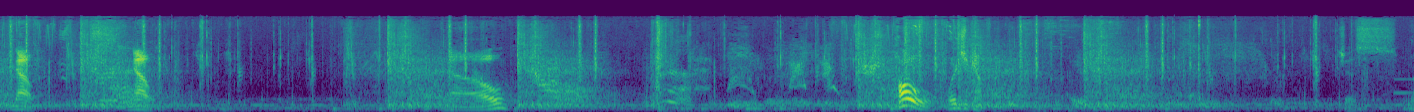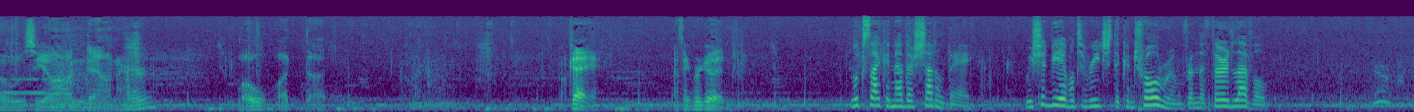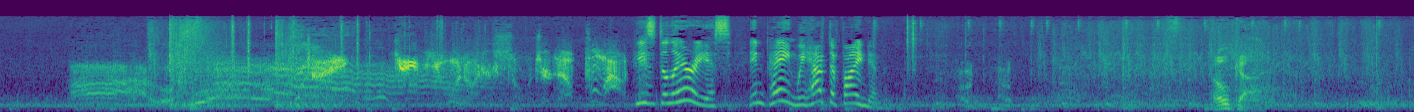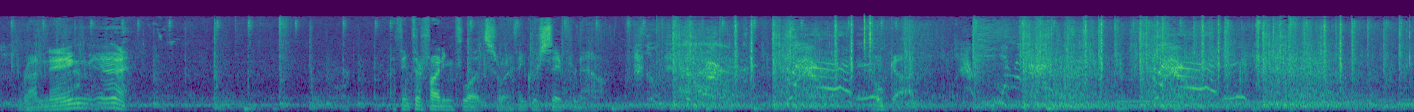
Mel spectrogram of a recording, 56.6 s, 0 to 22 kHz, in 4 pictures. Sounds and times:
Fusillade: 0:08.5 - 0:12.2, 0:48.8 - 0:56.5.

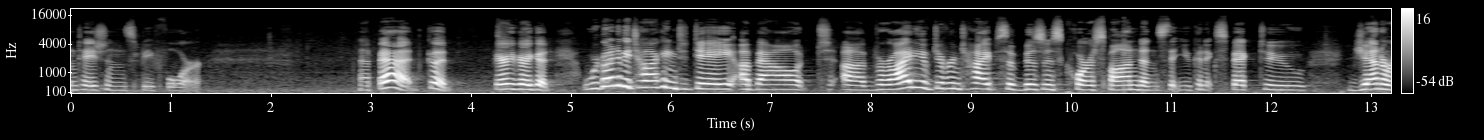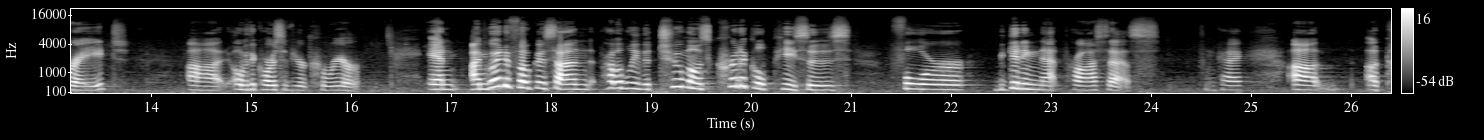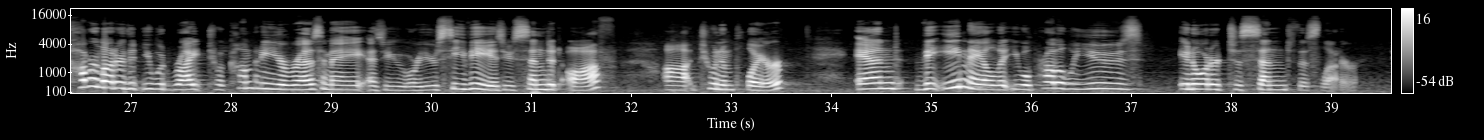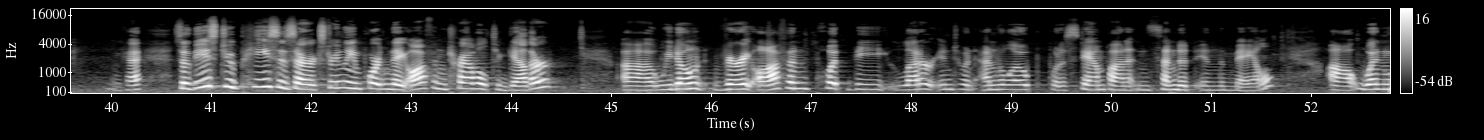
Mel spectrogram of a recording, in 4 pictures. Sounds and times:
Speech: 0:00.0 - 0:01.3, 0:02.9 - 0:13.8, 0:14.4 - 0:16.1, 0:16.8 - 0:31.8, 0:32.4 - 0:33.6, 0:34.3 - 0:39.3, 0:40.0 - 0:44.4, 0:45.2 - 0:51.6, 0:52.2 - 0:52.7.

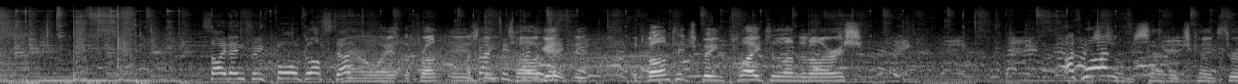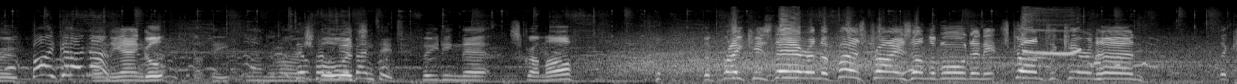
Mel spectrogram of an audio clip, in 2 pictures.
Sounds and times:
Music: 0:00.0 - 0:24.7
Speech: 0:02.1 - 0:09.2, 0:10.0 - 0:18.1, 0:19.4 - 0:23.8.

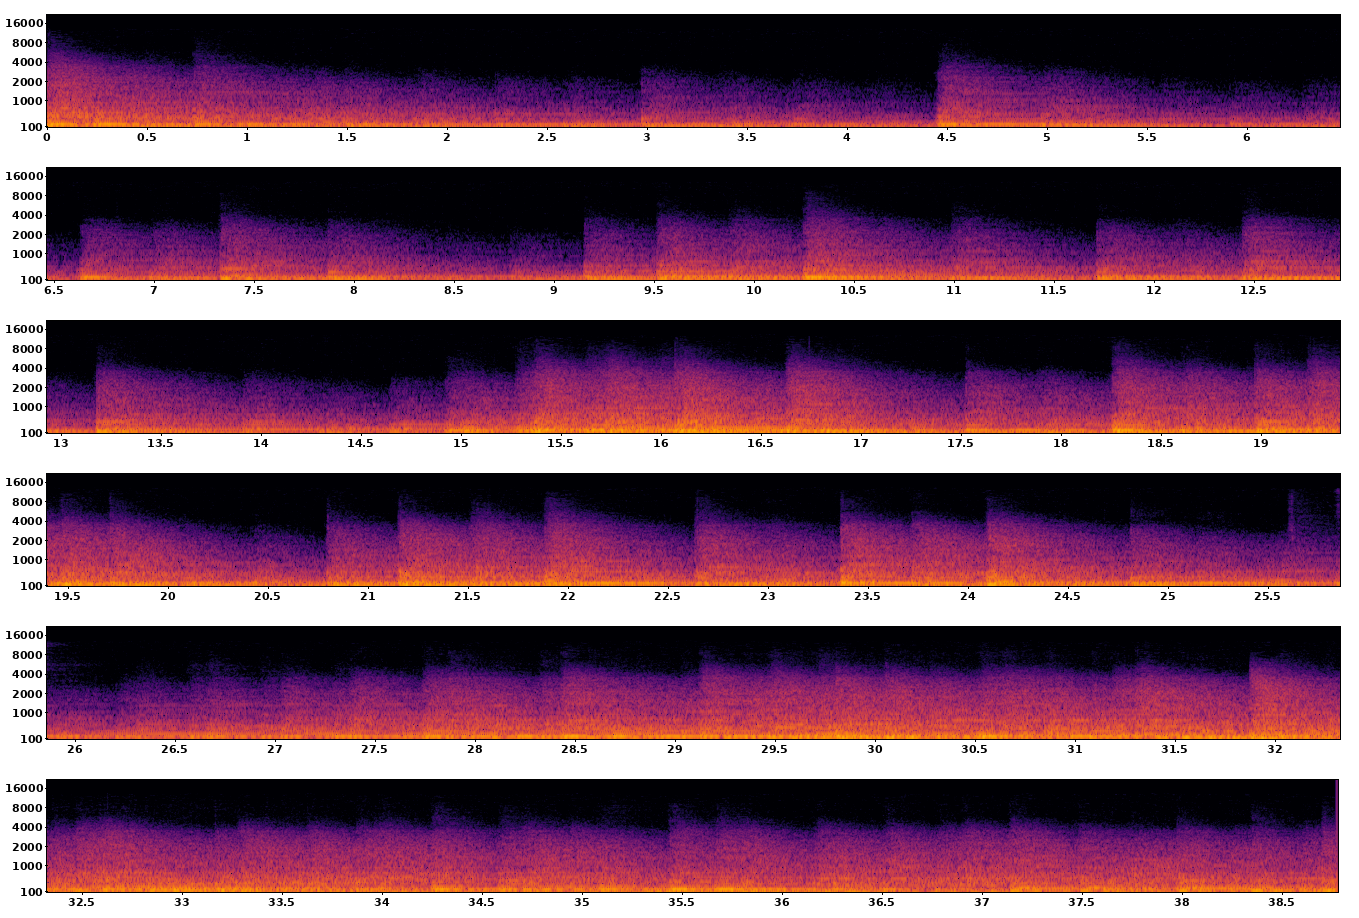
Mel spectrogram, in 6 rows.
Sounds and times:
Timpani: 0:00.0 - 0:38.7.

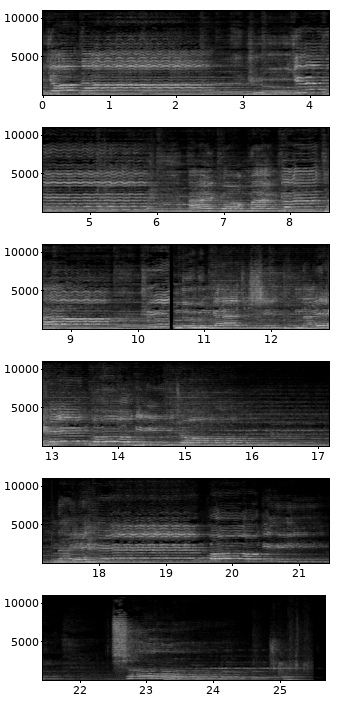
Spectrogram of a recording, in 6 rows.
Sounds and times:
Male singing: 0:00.0 - 0:16.3, 0:17.3 - 0:21.8, 0:22.5 - 0:24.6
Music: 0:00.0 - 0:25.6.

